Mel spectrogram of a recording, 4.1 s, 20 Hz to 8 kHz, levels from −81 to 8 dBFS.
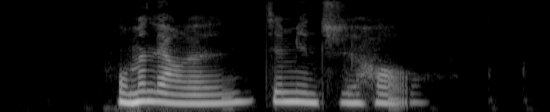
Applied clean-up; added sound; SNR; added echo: none; none; none; none.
